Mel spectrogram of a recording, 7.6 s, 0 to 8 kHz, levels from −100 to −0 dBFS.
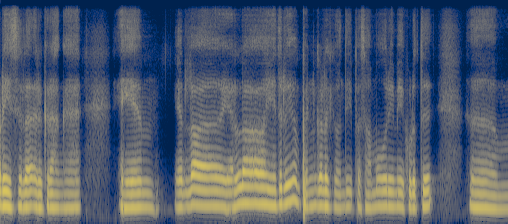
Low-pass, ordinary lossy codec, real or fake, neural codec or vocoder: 7.2 kHz; none; fake; codec, 24 kHz, 0.9 kbps, DualCodec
